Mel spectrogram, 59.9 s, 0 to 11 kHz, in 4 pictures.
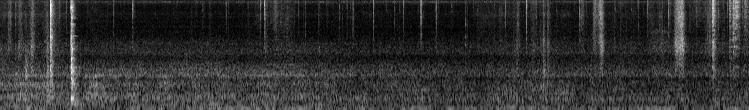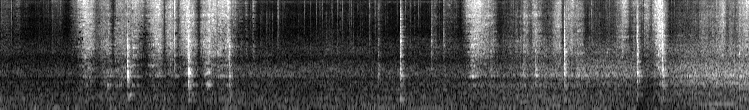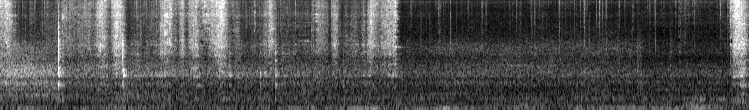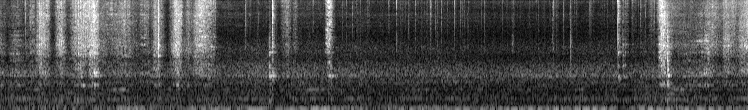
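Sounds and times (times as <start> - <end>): gas burner hissing: 0.0 - 59.9
metal peel scraping on stone: 16.4 - 20.1, 23.1 - 28.4, 29.0 - 30.4, 31.0 - 38.0, 44.5 - 49.4, 50.3 - 51.7, 57.3 - 59.9.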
